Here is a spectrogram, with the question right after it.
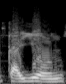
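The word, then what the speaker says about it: Kajon: Irene Caillón, se escribe Cajón con K y con J, que tiene un libro que se publicó en Buenos Aires, editorial Lilmod.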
